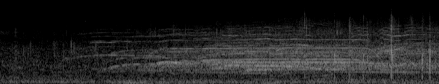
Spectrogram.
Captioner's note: cheers and applause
